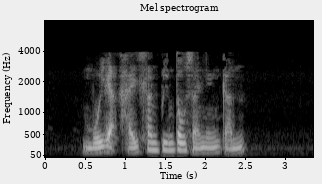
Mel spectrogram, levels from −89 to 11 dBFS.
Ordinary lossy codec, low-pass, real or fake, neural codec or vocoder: AAC, 16 kbps; 7.2 kHz; real; none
